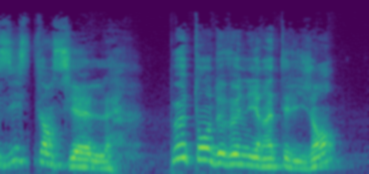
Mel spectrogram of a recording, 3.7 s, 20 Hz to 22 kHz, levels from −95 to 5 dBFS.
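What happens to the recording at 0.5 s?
At 0.5 s the sound falls inside a stretch of repeated timing corrections running from 0.15 to 3.48 s. The receiver keeps repeating short slices to wait for a lagging sender, so playback runs at about 98% speed, adding roughly a tenth of a second overall; the edits are heard, if at all, as slight hiccups or a slightly unsteady tempo.

Behind this is clock drift between sender and receiver, present throughout: the sender's clock runs about 5% slow, so the jitter buffer keeps draining and forces those small, unevenly spaced fill-in repeats.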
